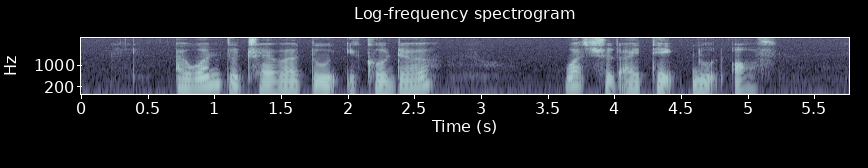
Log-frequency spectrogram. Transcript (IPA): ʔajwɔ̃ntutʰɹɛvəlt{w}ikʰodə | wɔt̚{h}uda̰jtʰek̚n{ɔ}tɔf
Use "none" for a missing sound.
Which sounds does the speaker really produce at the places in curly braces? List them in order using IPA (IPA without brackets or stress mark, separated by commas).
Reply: u, ʃ, o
